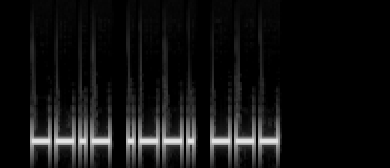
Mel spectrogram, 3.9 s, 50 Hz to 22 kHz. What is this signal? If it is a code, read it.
Morse code, heard as a keyed tone, about 20 wpm, 700 Hz. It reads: QPO
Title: USA Call Sign Postfixes - 3 Letters 20wpm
